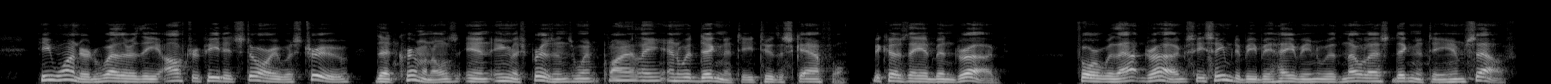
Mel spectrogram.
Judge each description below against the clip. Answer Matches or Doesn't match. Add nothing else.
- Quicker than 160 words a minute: Doesn't match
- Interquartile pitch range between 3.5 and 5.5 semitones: Matches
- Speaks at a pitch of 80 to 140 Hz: Matches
